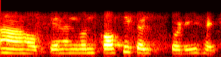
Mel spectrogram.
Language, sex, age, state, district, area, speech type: Kannada, female, 18-30, Karnataka, Chamarajanagar, rural, conversation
